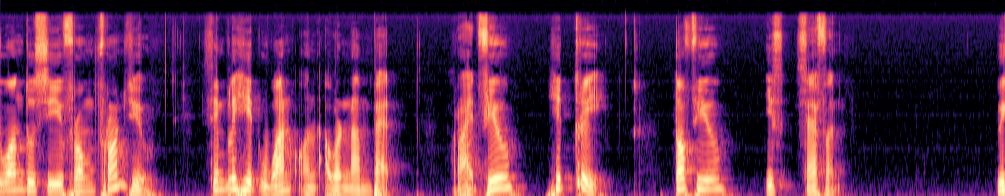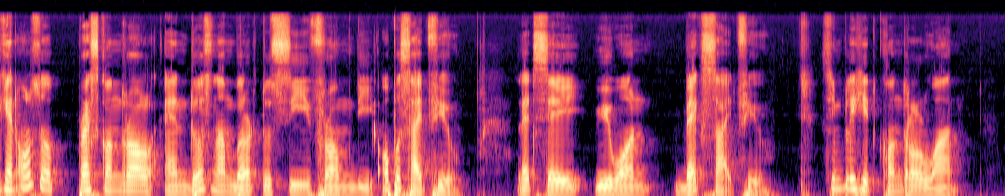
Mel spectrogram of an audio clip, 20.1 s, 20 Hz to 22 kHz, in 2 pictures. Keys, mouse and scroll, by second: 0.9-2.9 middle drag, 2.2 KP_1, 4.5 KP_3, 6.6 KP_7, 19.7 ctrl+KP_1.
